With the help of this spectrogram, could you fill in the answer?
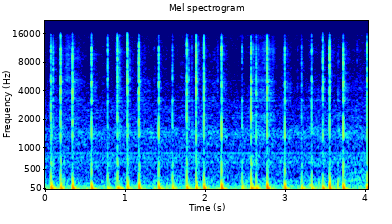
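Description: An empty, crushed, hollow clear plastic water bottle is held in both hands close to the mic while fingertips tap rapidly on the plastic. About 24 quick, dull, low taps follow one another, each dying away almost at once, with faint crinkly clicks above them.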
